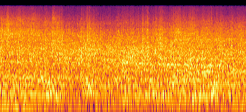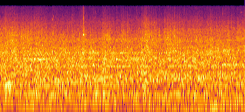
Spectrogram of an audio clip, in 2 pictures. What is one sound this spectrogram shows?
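A diesel locomotive engine rumbles loudly close by.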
